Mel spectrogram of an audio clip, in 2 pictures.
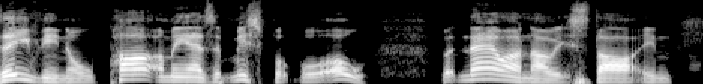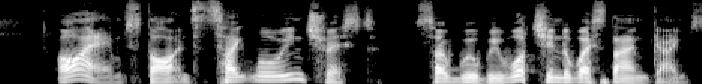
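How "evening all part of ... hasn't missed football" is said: usual speaking voice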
